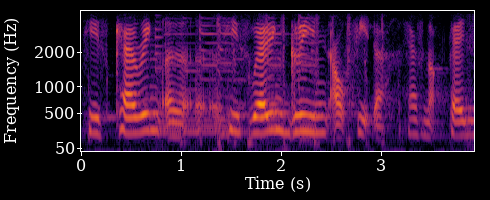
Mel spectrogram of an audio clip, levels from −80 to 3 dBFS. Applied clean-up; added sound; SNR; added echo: none; Electric guitar; 15 dB; none.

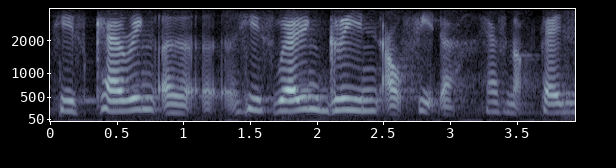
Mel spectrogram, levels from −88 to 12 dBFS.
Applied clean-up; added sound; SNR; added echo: none; none; none; none.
